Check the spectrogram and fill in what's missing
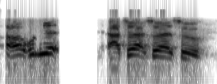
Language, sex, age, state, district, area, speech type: Assamese, male, 60+, Assam, Udalguri, rural, conversation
